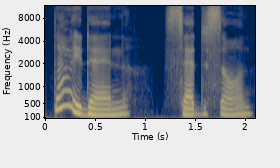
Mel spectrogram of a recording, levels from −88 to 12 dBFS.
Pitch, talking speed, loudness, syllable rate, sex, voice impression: 210 Hz, 140 wpm, -17 LUFS, 3.7 syllables/s, female, feminine, slightly young, relaxed, powerful, bright, slightly soft, raspy, slightly cute, calm, friendly, reassuring, kind, modest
